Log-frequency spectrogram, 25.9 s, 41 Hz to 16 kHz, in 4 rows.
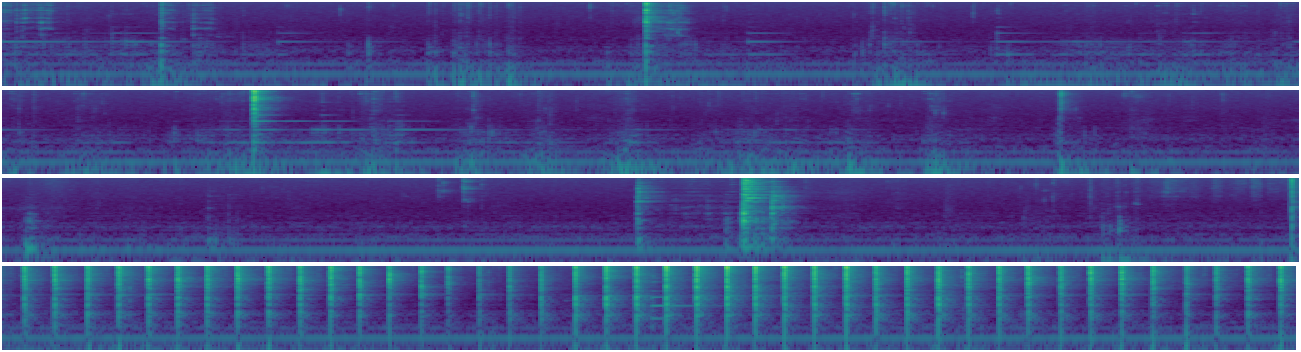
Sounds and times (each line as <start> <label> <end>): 19.4 spanking a pomegranate to make the seeds fall out 25.9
